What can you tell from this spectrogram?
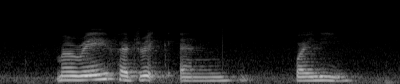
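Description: Between 1.52 and 2.23 s the speech carries four CD scratch ticks. A blemish on the disc wiped out more data than error correction could rebuild, so the player patched or muted the damaged samples on each pass of the spot. Each tick is tiny, the longest under a millisecond, and they fall at an even spacing of about four per second. That steady rhythm separates them from random vinyl crackle or one-off digital glitches.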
